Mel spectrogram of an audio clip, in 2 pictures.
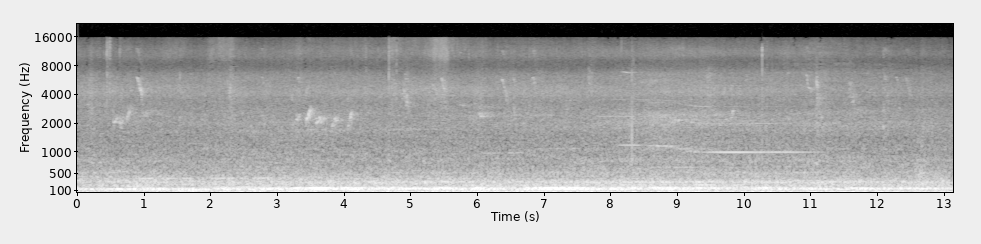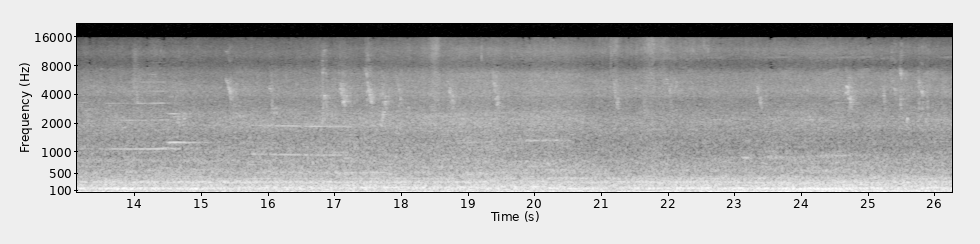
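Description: Steady low engine rumble, louder through the first half, with a few short bird chirps over it.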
